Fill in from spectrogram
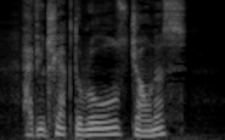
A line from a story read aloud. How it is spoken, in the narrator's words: Pierre was always whispering solemnly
